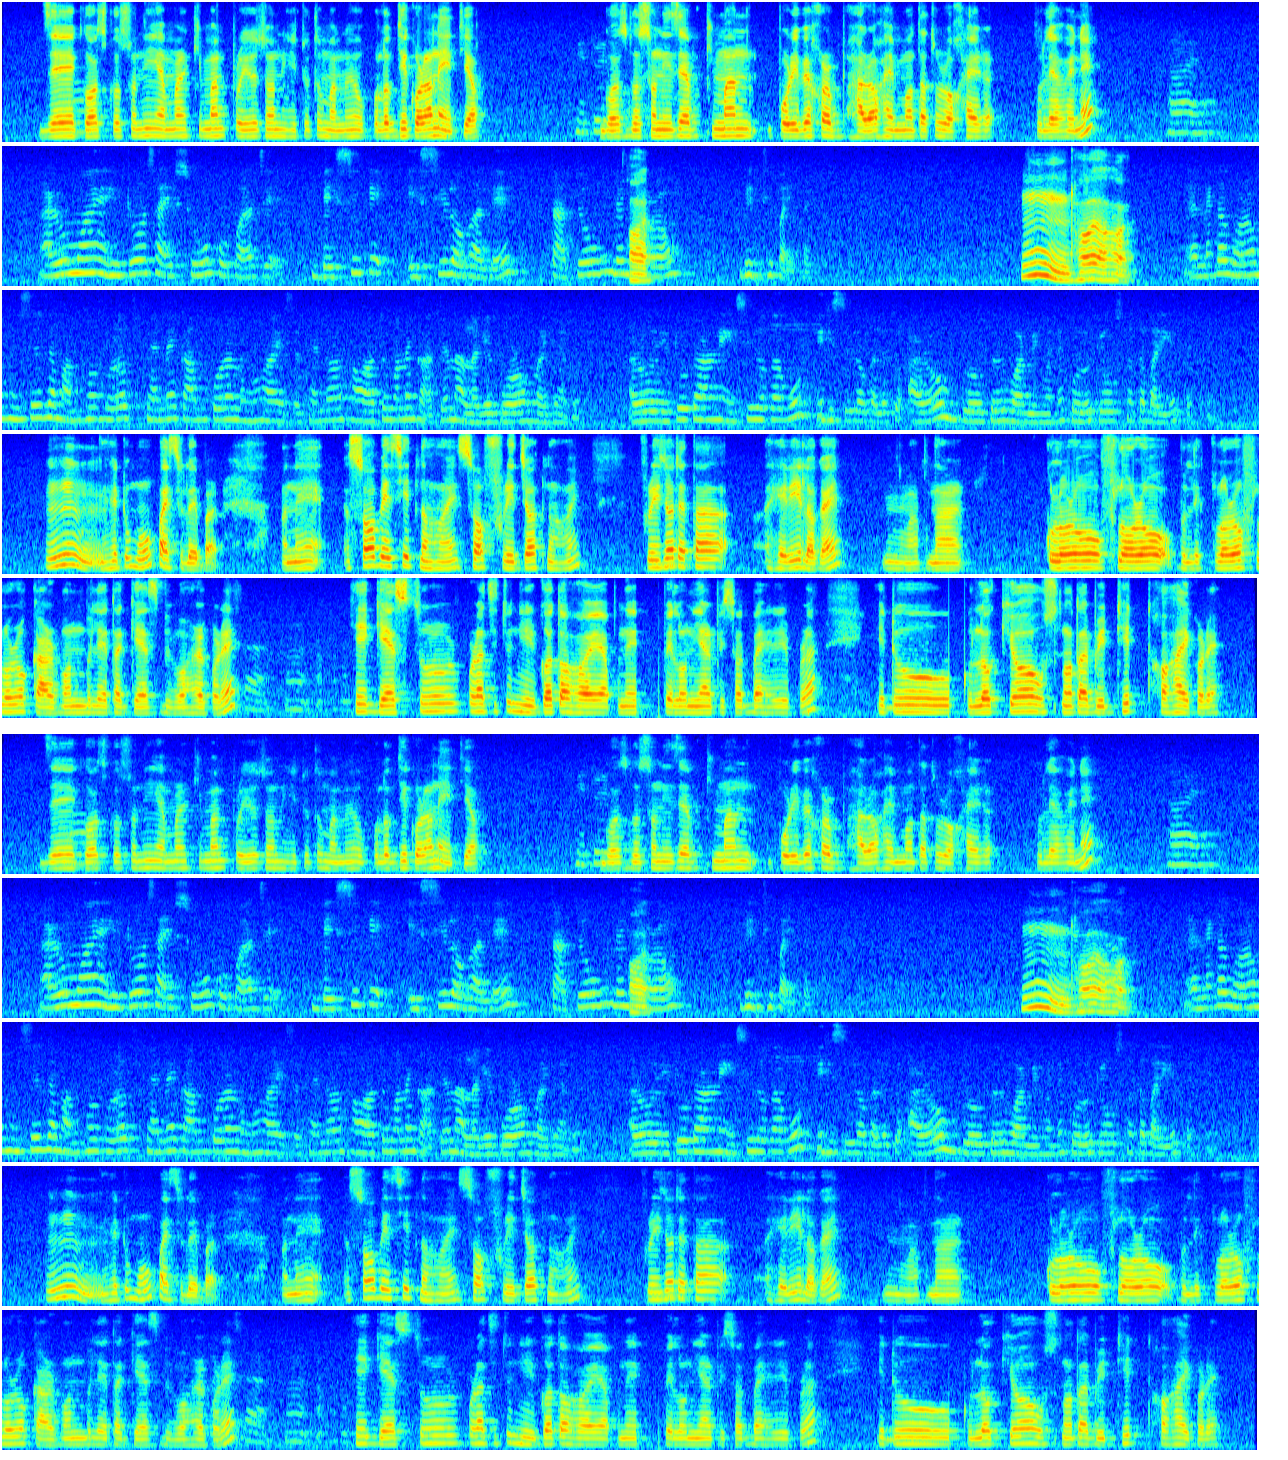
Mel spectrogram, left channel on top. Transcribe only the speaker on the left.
যে
গছ-গছন নি আমাৰ কিমান প্ৰয়োজন সেইটোতো মানুহে উপলব্ধি কৰা নাই এতিয়াও।
গছ-গছন ছনি যে কিমান পৰিবেশৰ ভাৰসাম্যতাটো ৰখাই তোলে হয়নে।
হয়
উম
হয় হয়
উম সেইটো ময়ো পাইছিলো এবাৰ। মানে চব এ চি ত নহয়, চব ফ্ৰিজত নহয়। ফ্ৰিজত
এটা হেৰি লগাই উম আপোনাৰ- ক্লৰ' ফ্লৰ' বুলি ক্ল'ৰ'ফ্ল'ৰ' কাৰ্বন বুলি এটা গেছ ব্যৱহাৰ কৰে।
সেই গেছটোৰ পৰা যিটো নিৰ্গত হয় আপুনি- পেলনীয়াৰ পিছত বা হেৰিৰ পৰা সেইটো
গোলকীয় উষ্ণতা বৃদ্ধিত- সহায় কৰে হ,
